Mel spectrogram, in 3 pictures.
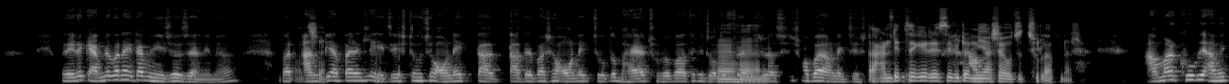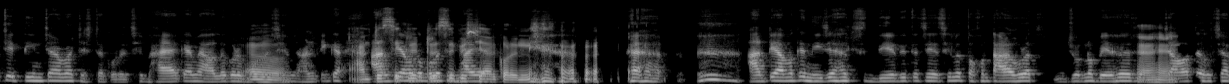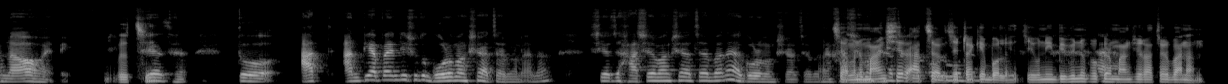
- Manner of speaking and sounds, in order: in English: "অ্যাপারেন্টলি"; tapping; in English: "সিক্রেট রেসিপি"; chuckle; laugh; in English: "অ্যাপারেন্টলি"
- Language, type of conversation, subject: Bengali, unstructured, খাবার নিয়ে আপনার সবচেয়ে মজার স্মৃতিটি কী?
